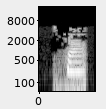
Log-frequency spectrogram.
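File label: "sha", Japanese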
